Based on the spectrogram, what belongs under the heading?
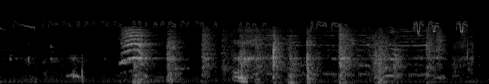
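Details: Bird chicks being hand-fed, giving a busy mix of thin high whistles and harsh, rising chirps in rapid bursts, with a steady tone running underneath.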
